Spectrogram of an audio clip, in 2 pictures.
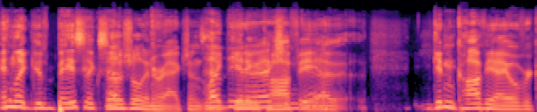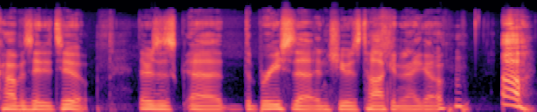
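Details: Adult man speaking; Ordinary conversational speech.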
